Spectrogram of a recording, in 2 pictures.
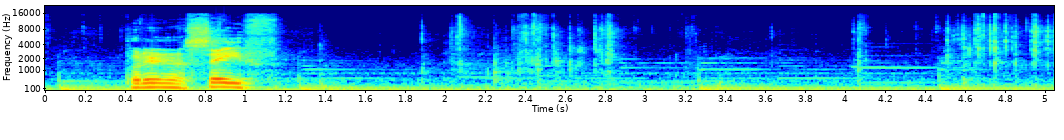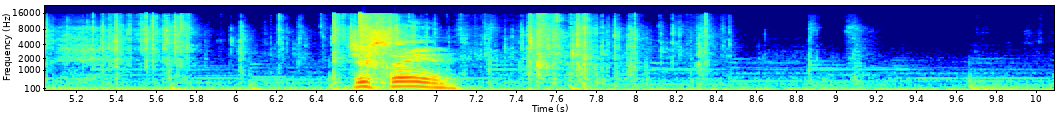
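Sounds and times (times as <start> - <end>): soft background music: 0.0 - 10.0
foil pack crinkling: 1.9 - 3.3, 4.5 - 8.6.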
